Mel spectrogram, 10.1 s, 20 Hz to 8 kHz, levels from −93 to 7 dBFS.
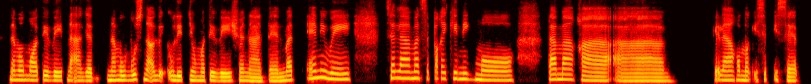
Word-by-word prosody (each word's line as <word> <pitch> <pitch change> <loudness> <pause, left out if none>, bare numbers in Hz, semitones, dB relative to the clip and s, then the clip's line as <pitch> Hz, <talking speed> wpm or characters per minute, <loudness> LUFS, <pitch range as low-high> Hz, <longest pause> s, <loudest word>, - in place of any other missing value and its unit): namo-motivate 160 -2 +1
na 145 0 -1
agad, 145 -1 0 0.2
nabu-boost 165 +3 +2
na 155 - +2
uli 160 - -2
ulit 155 -1 +1
'yong 150 - +2
motivation 140 0 +1
natin. 130 +1 +1
But 160 - +1 0.2
anyway, 205 -6 +2 0.4
salamat 230 -1 +1
sa 230 - -5
pakikinig 210 -3 -2
mo, 165 -3 +1 0.4
tama 185 0 +2
ka, 145 -3 +1
ah, 135 0 +1 0.6
kailangan 165 0 0
ko - - +2
mag-isip-isip.a 140 -2 -3
160 Hz, 130 wpm, -23 LUFS, 145-185 Hz, 0.6 s, nabu-boost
